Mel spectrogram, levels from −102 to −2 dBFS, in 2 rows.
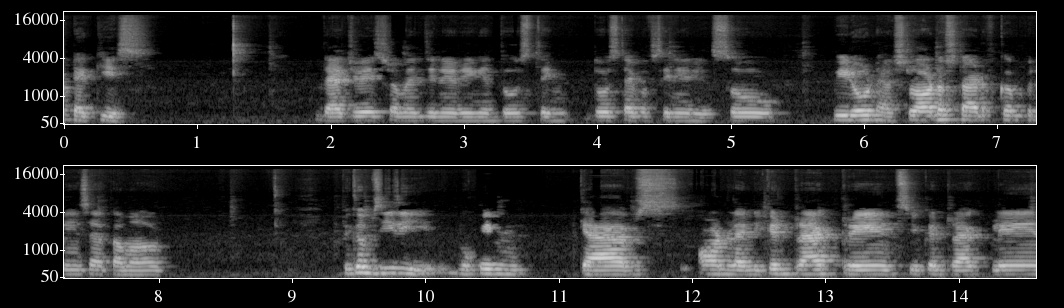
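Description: Nothing in the speech stood out as a technical problem on listening.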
